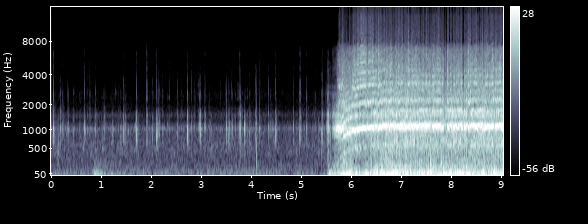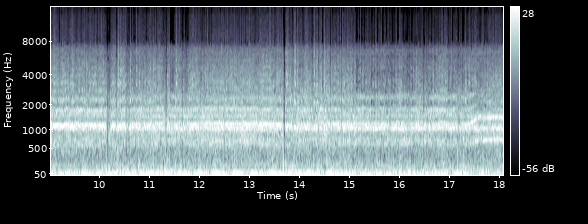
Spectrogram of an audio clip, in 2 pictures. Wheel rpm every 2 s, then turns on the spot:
0, 0, 10, 130, 150, 160, 160, 160, 160.
none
